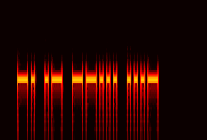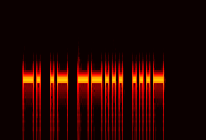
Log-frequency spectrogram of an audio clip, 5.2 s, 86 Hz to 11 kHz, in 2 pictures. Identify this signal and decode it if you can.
Morse code, heard as a keyed tone, about 28 wpm, 700 Hz. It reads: NA7V NA7V
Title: USA Call Signs - 4 Characters - Repeated 2x - 28wpm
